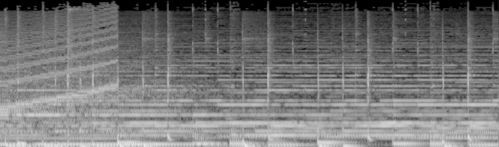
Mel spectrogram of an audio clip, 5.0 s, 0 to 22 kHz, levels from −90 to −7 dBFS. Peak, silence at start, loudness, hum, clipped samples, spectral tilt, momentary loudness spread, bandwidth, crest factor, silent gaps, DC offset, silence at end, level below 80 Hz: -4 dBFS; 0 s; -21 LUFS; none; under 0.1%; -4.5 dB/octave; 4 LU; over 20 kHz; 16 dB; none; under 0.1%; 0 s; -26 dBFS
